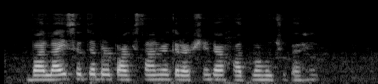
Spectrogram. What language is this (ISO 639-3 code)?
urd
